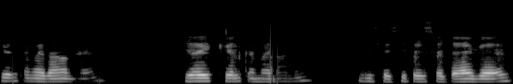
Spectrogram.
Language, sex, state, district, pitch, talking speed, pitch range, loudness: Hindi, male, Bihar, Saran, 140 Hz, 175 wpm, 135-150 Hz, -27 LUFS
